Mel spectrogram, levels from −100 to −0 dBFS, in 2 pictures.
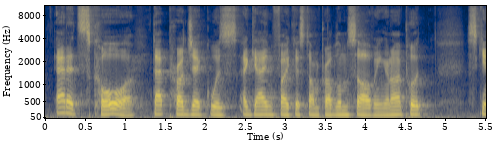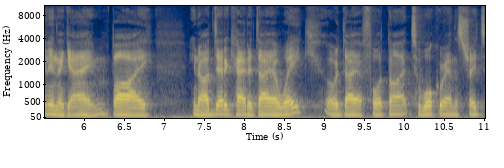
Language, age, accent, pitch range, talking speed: English, 30-49, Australian, 115-130 Hz, 200 wpm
